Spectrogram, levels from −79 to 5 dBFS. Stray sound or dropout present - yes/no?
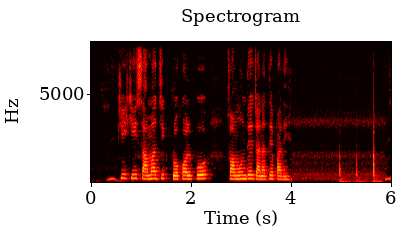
yes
